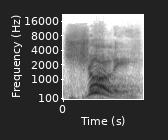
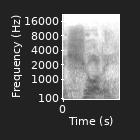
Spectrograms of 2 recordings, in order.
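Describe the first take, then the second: First: "surely" shouted and drawn out; emphatic SURELY. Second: Said in the usual way. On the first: Shown as a demonstration. Preacher driving the promise home, "surely" loud and stretched. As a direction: belt out "surely" with a big falling swoop. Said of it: "It's not just goodness and mercy". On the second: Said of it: "everybody say".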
